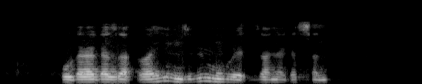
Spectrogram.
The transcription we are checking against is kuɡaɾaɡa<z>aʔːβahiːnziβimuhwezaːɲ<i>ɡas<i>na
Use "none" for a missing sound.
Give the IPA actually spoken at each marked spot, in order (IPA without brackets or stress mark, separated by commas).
z, a, a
